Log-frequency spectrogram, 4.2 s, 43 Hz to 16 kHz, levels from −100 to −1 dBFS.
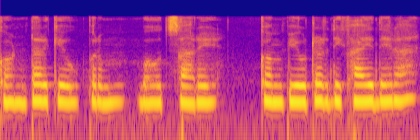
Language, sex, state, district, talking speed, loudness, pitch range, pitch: Hindi, female, Jharkhand, Deoghar, 140 wpm, -13 LUFS, 215-225 Hz, 220 Hz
